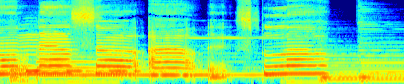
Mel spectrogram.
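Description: An alternative rock song plays loud and close, with a drawn-out, wailing male vocal line over a steady low bass and sustained guitar tones, continuing throughout.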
